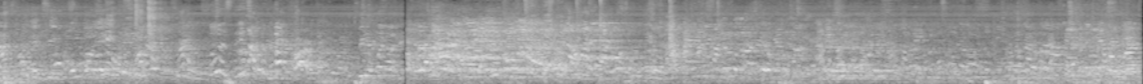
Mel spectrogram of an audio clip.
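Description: Overlapping chatter of many voices echoing in a gymnasium, with no single clear speaker. After a brief dropout about five seconds in, the voices get louder.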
